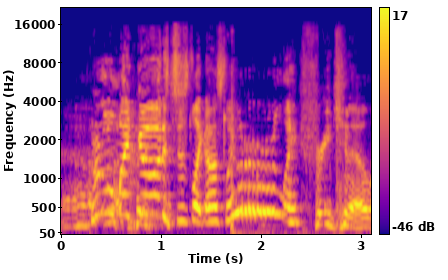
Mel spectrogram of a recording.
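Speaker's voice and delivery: high, slow, laughing shriek; excited laughing. Real, not acted. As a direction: squeal with delight at the play. Caster laughs and shrieks at the fight.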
